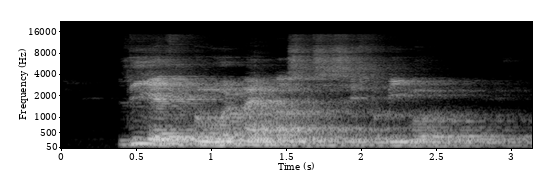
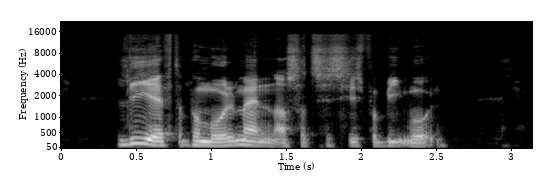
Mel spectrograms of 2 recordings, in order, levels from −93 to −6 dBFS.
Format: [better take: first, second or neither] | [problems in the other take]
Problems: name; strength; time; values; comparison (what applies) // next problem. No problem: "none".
second | off-mic speech; far // room echo; strong; dies away in 2.1 s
